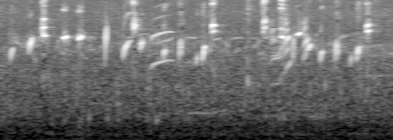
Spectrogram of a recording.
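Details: Clear female goldfinch singing, a quick jumble of high, liquid twitters and short whistled slurs with no other noise.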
